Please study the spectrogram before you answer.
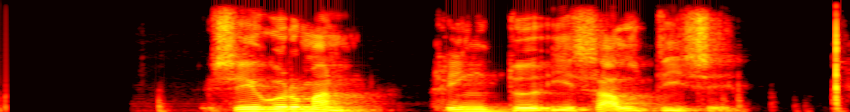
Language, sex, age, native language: Icelandic, male, 70-79, Icelandic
